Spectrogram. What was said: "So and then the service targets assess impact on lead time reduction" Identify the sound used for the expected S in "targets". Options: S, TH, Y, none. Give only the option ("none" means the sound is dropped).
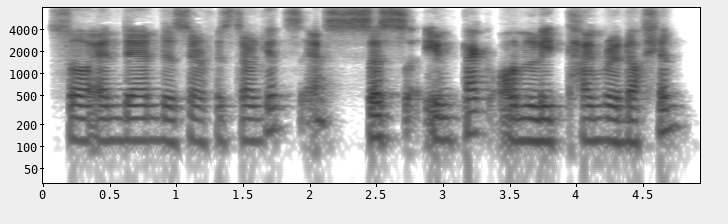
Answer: S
